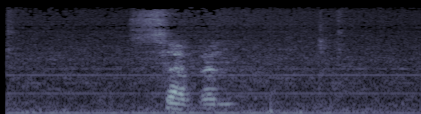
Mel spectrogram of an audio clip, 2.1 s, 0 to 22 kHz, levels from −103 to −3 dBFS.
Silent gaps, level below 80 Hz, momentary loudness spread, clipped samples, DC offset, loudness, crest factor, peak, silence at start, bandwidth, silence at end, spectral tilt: none; -64 dBFS; 16 LU; under 0.1%; under 0.1%; -48 LUFS; 22 dB; -28 dBFS; 0 s; 16.5 kHz; 0 s; -2 dB/octave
